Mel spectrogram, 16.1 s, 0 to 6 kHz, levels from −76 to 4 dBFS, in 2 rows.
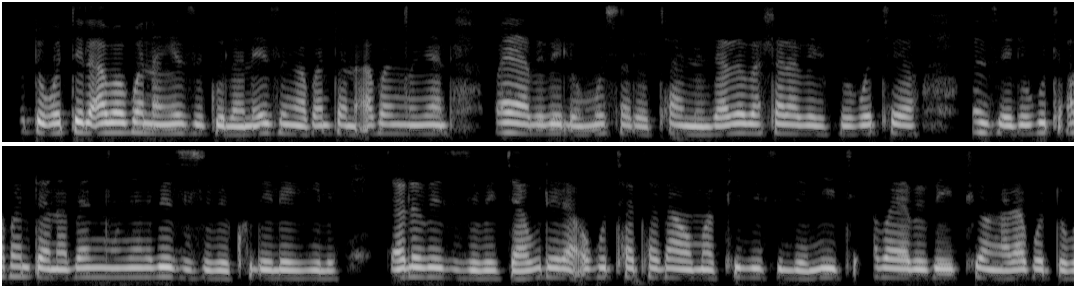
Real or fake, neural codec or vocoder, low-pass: real; none; 5.4 kHz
